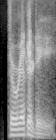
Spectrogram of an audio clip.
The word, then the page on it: viridity: American English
